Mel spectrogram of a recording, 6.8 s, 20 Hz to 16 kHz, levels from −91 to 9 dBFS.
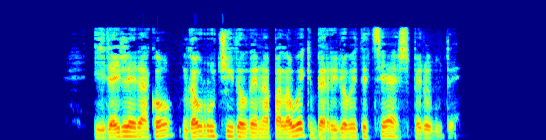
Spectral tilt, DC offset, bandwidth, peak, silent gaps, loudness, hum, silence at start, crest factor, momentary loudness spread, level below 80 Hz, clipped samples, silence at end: -4 dB/octave; under 0.1%; 7.8 kHz; 0 dBFS; none; -15 LUFS; none; 1.2 s; 16 dB; 8 LU; -54 dBFS; under 0.1%; 1.15 s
